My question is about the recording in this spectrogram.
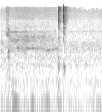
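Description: Two quick clicks close together, about a second in, from a computer's input; otherwise near silence.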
